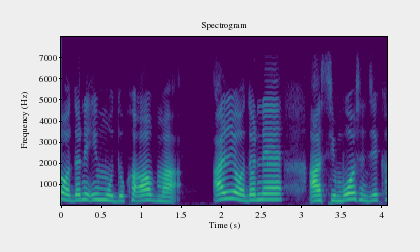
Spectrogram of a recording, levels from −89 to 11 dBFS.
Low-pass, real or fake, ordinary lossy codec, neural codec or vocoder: 7.2 kHz; real; none; none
